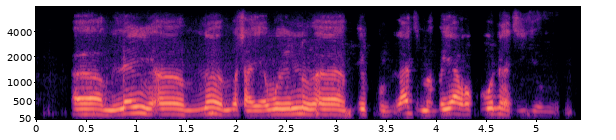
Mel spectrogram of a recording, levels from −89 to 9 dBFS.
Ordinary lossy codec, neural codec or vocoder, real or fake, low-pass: Opus, 32 kbps; none; real; 7.2 kHz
